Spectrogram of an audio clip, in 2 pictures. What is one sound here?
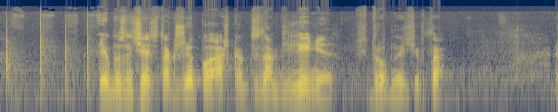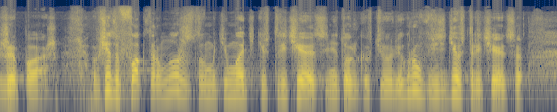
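An elderly man lectures with animation.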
